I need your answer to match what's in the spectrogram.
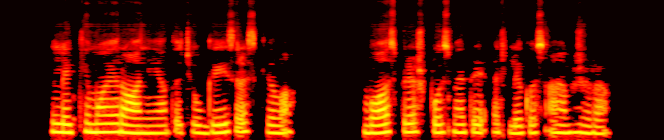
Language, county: Lithuanian, Kaunas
